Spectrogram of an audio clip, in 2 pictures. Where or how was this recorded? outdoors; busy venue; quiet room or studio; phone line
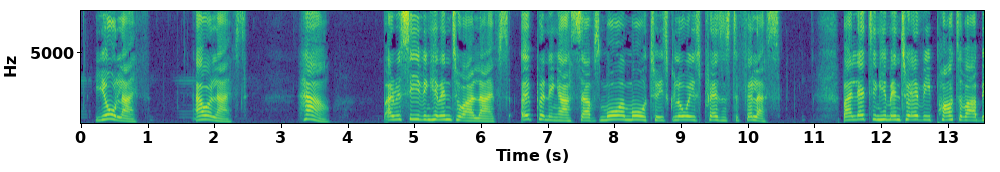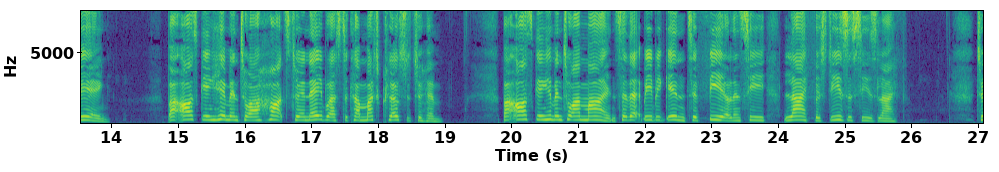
phone line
